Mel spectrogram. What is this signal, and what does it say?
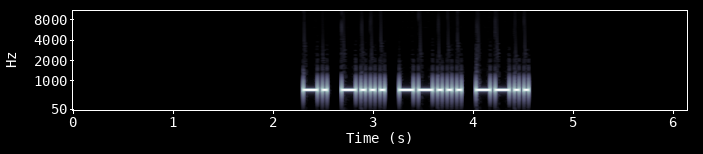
Morse code, heard as a keyed tone, about 25 wpm, 700 Hz. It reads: NB7Z
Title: USA Call Signs - 4 Characters - Repeated 3x - 25wpm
